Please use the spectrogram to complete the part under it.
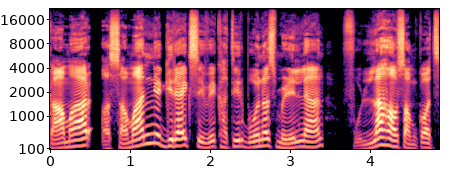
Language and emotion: Goan Konkani, happy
